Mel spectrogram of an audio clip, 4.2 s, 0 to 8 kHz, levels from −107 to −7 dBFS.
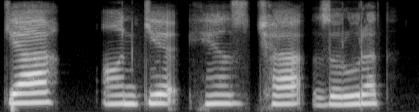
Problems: background sounds at intervals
